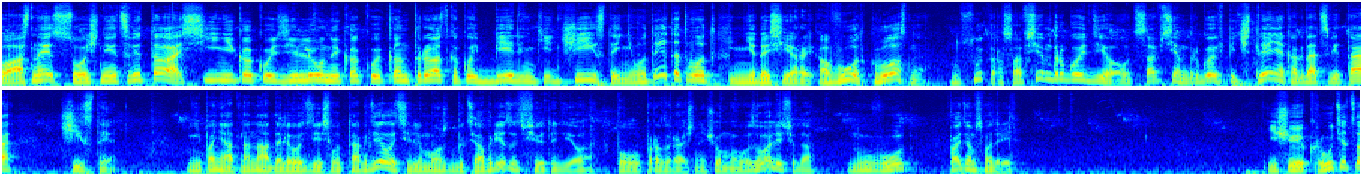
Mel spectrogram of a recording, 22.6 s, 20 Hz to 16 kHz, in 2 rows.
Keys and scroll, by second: 14.5 ctrl+alt+g, 16.2 ctrl+z.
